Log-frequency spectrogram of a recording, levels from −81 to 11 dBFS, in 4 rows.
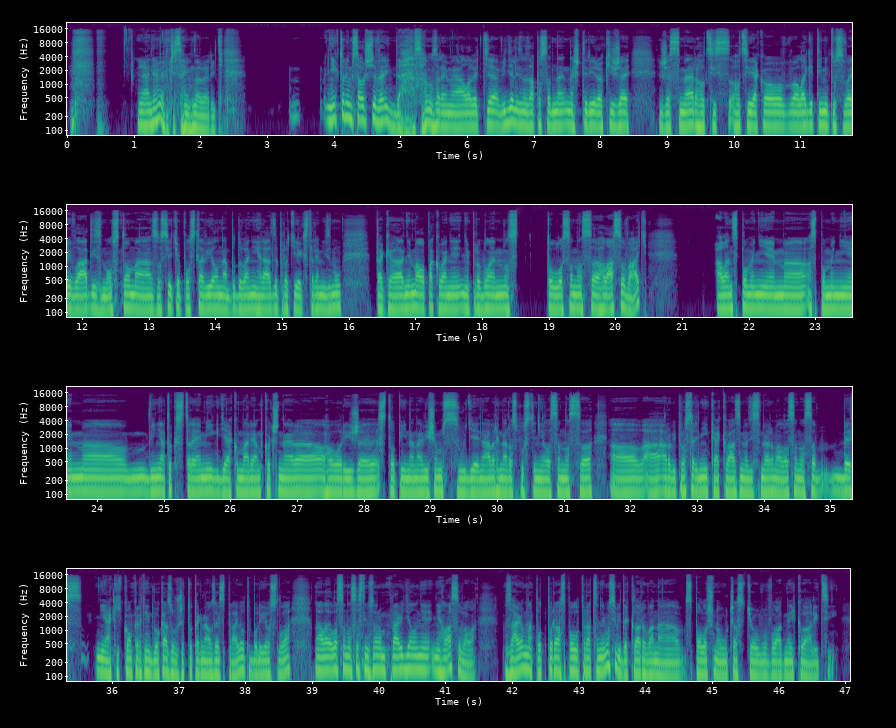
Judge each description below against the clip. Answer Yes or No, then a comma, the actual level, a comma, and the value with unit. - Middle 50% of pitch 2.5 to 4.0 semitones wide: No, narrow, 2.0 semitones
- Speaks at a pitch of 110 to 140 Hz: Yes, low, 115 Hz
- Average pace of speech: Yes, average, 140 wpm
